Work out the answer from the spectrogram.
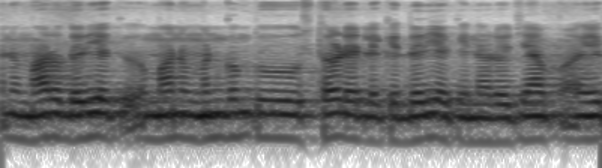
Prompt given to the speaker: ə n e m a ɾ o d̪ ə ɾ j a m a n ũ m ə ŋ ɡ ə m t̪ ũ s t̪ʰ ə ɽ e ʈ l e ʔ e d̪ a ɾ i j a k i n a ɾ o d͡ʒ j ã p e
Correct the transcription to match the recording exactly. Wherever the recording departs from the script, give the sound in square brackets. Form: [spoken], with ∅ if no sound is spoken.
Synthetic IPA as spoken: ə n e m a ɾ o d̪ ə ɾ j a m a n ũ m ə [n] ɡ ə m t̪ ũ s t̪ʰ ə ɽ e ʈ l e [k] e d̪ [ə] ɾ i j a k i n a ɾ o d͡ʒ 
